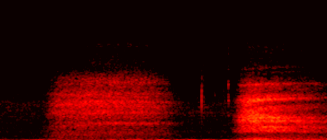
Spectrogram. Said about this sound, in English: Begin by taking a few deep breaths.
